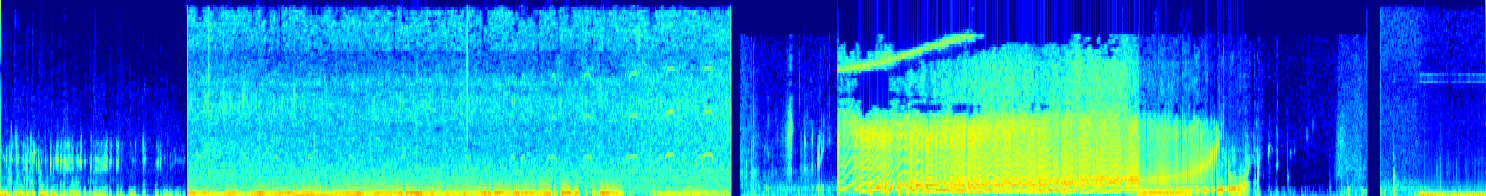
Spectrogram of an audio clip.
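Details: A girl's stomach growling: long low gurgling and rumbling, then a higher squeaky rising gurgle, ordinary bowel sounds from gas and fluid moving through the gut; borborygmi.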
